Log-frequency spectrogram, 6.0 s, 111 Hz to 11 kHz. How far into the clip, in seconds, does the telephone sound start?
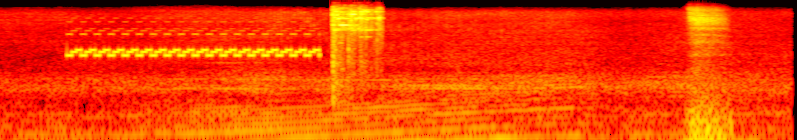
0.5 s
